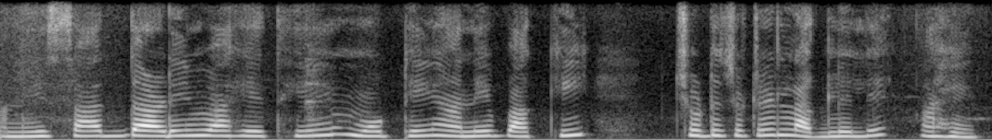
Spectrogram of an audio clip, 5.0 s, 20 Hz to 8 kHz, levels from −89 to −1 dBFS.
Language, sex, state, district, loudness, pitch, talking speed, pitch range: Marathi, female, Maharashtra, Pune, -19 LUFS, 280 Hz, 135 wpm, 265-305 Hz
